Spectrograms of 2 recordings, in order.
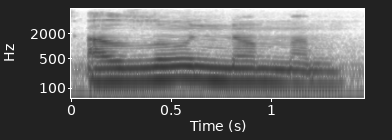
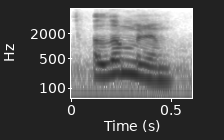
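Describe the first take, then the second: First: The word is said slowly and carefully. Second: The word is said quickly and rushed. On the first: The speaker calls it right. "if I slow down, I can do it though" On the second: The speaker calls it wrong. "saying it too fast"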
